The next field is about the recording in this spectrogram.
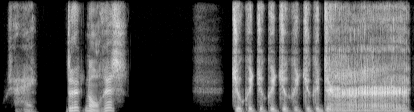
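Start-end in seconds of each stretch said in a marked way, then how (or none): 0.8-1.6 higher, mildly impatient order. A narrator's reading. Father tells child to press the button, impatient. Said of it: "Toen werd vader ongeduldig". 2.9-5.1 chugging machine ending in a rolled rattle; machine noise. A narrator's reading. The potato machine starts up, imitated chugging. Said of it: "zei het apparaat".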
